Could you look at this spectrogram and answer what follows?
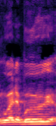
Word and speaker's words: Whataburger: oggi siamo stati a whataburger whataburger watab come lo pronunciano gli americani eh water Burger water Burger water water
